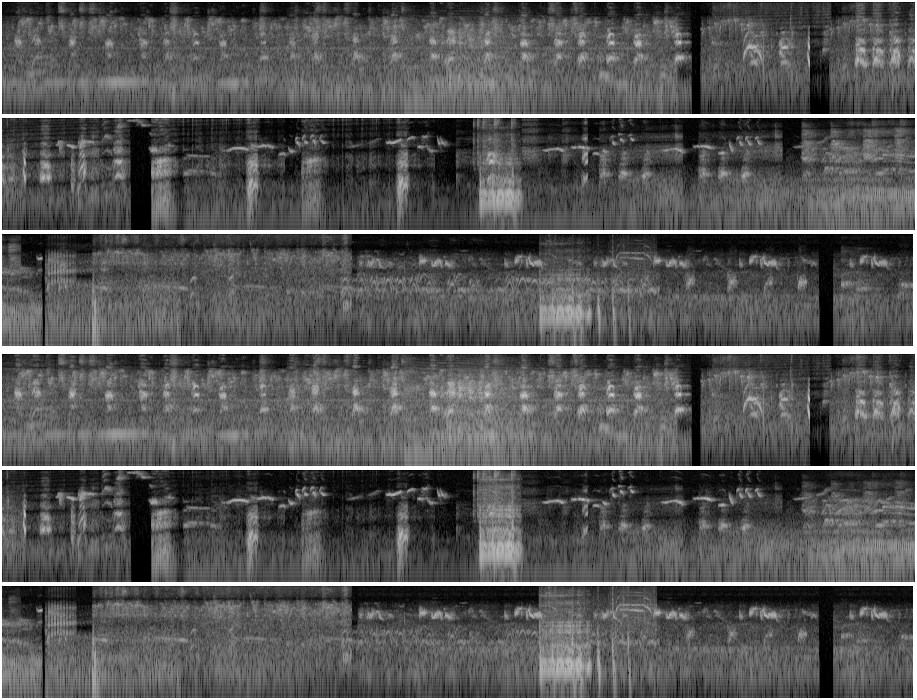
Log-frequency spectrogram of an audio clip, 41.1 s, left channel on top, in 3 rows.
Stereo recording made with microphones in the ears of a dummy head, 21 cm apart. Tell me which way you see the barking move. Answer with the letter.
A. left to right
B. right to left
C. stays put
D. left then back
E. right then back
B.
